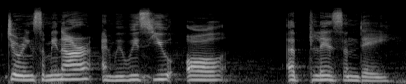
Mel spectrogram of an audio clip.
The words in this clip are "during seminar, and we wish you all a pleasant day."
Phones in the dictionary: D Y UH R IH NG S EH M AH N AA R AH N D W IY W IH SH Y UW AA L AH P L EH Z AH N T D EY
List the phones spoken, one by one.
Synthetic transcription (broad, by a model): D Y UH R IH NG S EH M AH N AA R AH N W IY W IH S Y UW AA L AH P L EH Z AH N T D EY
